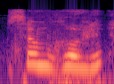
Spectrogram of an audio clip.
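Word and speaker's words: Džumhur: Bueno, pues tú, ¿cómo lo dirías? Sumhur. – Sumhur. – Está bien. Está bien pronunciado así.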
